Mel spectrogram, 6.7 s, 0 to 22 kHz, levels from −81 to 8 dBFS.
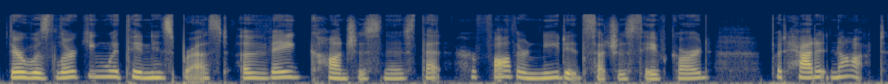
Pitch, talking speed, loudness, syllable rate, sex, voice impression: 225 Hz, 180 wpm, -19 LUFS, 5.2 syllables/s, female, very feminine, slightly young, thin, tensed, slightly powerful, bright, slightly soft, clear, fluent, slightly raspy, cute, intellectual, very refreshing, sincere, calm, friendly, very reassuring, unique, elegant, slightly wild, very sweet, very lively, kind, slightly sharp, light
